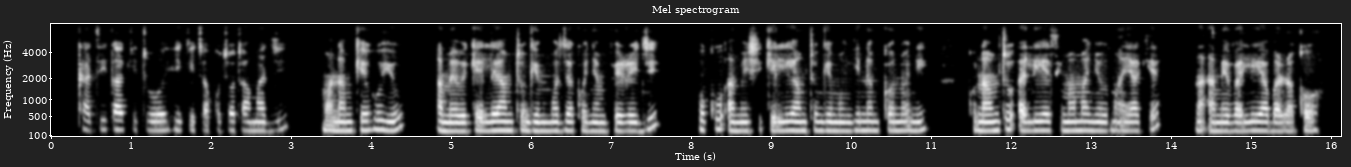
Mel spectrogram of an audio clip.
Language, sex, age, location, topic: Swahili, female, 25-35, Kisumu, health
